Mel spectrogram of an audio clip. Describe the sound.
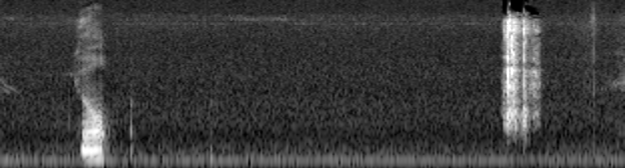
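A single-lens reflex camera shutter fires once to take a photo: a short, crisp mechanical burst against near silence.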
